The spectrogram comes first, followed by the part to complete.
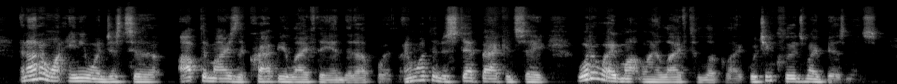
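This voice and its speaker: Somewhat breathy and dark, mellow in tone, a man talks at a fairly quick pace with a medium pitch and lively intonation. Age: 60s. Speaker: business coach. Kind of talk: podcast interview.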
